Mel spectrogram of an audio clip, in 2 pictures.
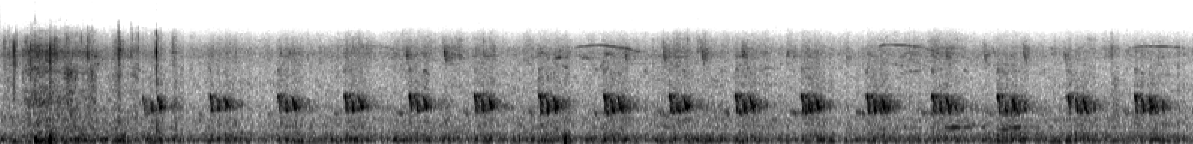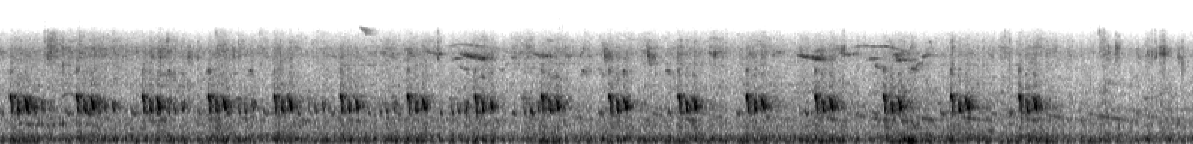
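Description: Faint, monotonous bird call: one short note repeated evenly a little under twice a second, stopping near the end. Fainter high whistles from other birds come in now and then.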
